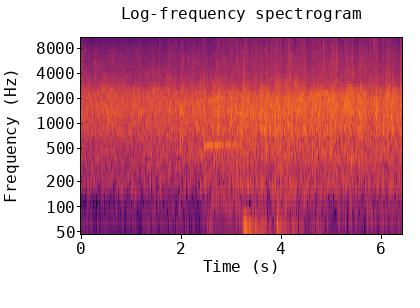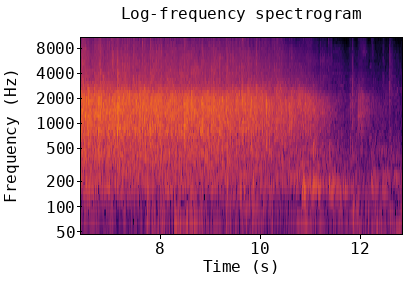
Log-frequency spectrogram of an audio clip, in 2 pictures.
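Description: An audience applauds loudly in a large echoing hall, then the applause fades away.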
